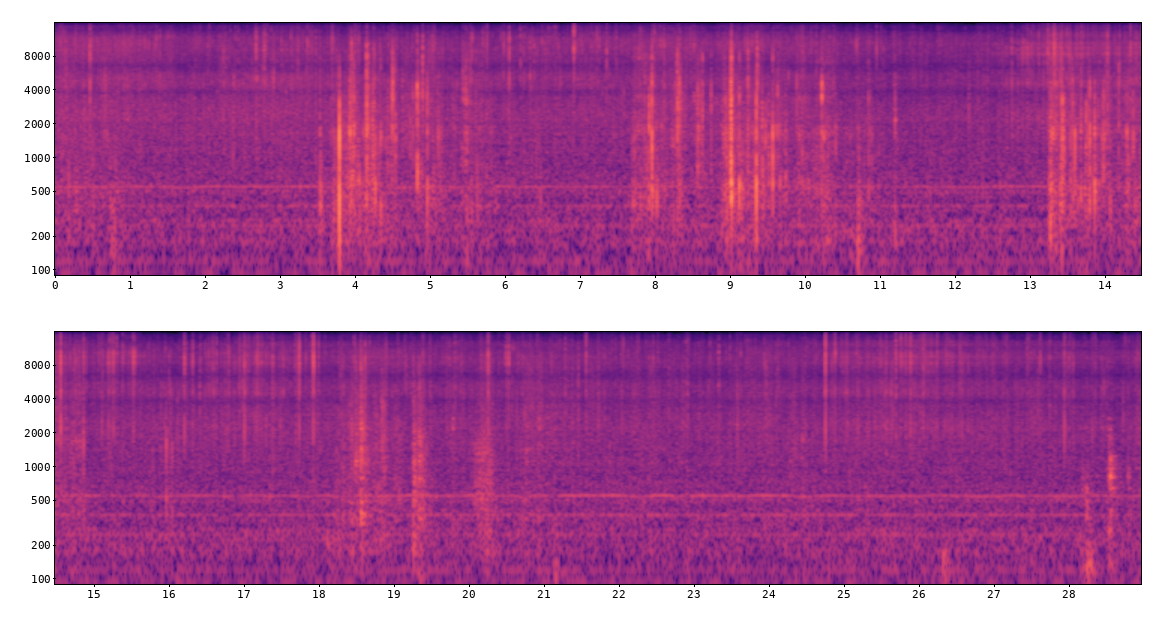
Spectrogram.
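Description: Egg mixture with onion, spinach and ham frying in a pan: a steady sizzle, with bursts of crackling several times.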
